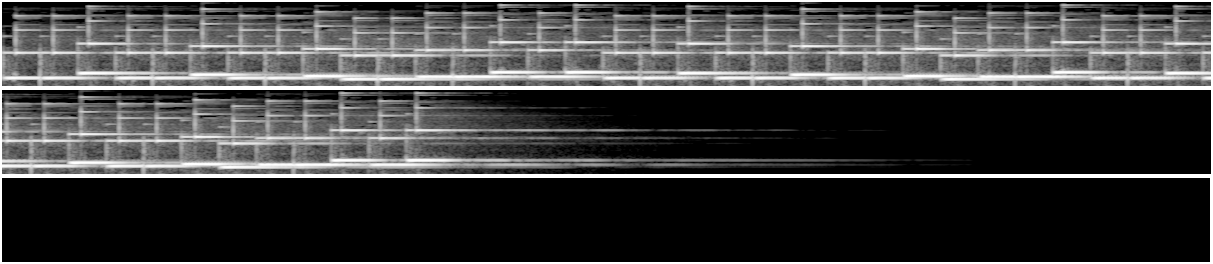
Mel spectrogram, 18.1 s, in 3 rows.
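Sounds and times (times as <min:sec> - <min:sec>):
music box: 0:00.0 - 0:09.1.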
